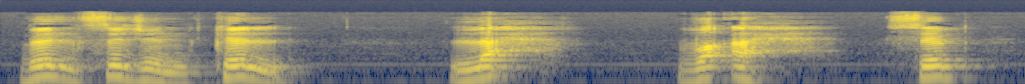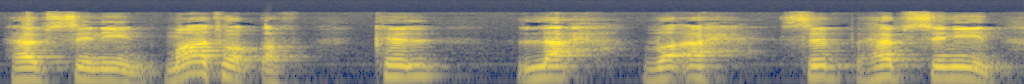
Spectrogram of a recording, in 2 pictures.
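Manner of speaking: slow, drawn-out verse scansion; slow scansion reading. Shown as a demonstration. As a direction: stretch each syllable for metre. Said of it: "يعني هنا الهاء ما نطقتها".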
